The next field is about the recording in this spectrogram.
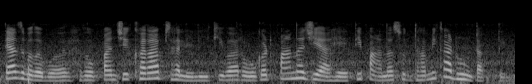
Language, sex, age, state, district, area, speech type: Marathi, female, 45-60, Maharashtra, Palghar, urban, spontaneous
